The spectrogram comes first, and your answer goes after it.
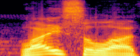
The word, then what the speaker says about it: Lysolot: seen a Lysolot use magic before, Lysolot, that's how you say it.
